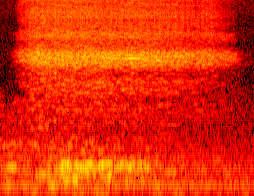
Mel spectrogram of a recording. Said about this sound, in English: So as you breathe in, just sort of a sense of the lungs expanding. As you breathe out, just feeling the muscles in the body soften. So just one more time, breathing in through the nose.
